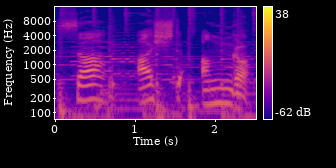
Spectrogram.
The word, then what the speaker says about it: Sashtanga: Sashtanga Namaskara, pronounced as Sa Ashtanga, where Sa means along with or together.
